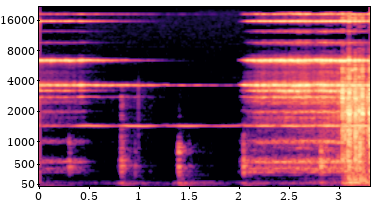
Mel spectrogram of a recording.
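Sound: telephone bell ringing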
